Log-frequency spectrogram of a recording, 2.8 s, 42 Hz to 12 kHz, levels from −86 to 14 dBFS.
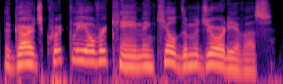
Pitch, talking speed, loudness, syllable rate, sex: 155 Hz, 210 wpm, -17 LUFS, 6.6 syllables/s, male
